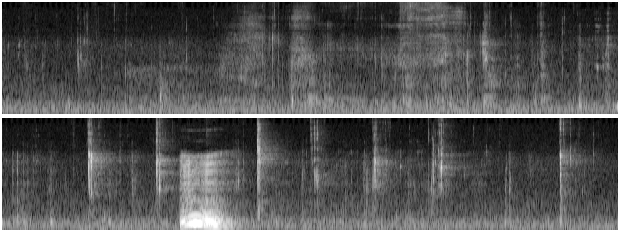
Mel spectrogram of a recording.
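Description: Close-miked chewing of a bacon-wrapped stuffed jalapeño: faint wet mouth clicks and smacks that come thicker in the second half, with a brief hummed murmur from the eater about six seconds in.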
